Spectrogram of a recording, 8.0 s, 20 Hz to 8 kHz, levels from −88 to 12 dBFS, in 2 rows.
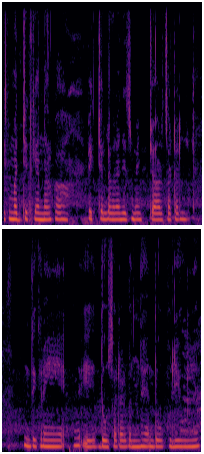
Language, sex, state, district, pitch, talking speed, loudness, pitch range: Hindi, female, Bihar, Samastipur, 230 Hz, 180 wpm, -33 LUFS, 225-240 Hz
